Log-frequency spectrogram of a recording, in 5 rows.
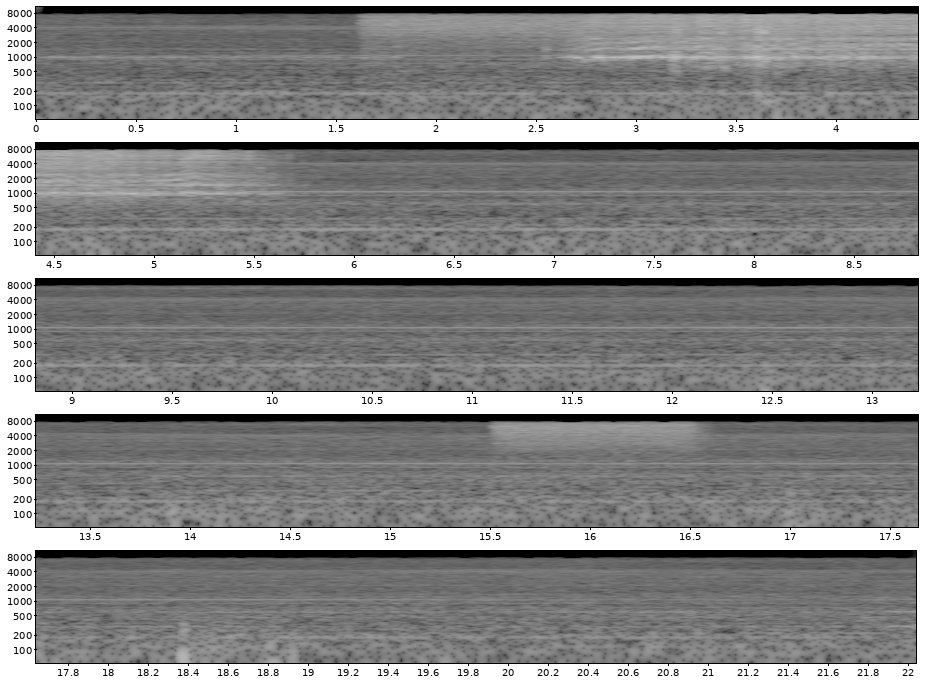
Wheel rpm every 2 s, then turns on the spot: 10, 100, 90, 0, 0, 0, 0, 0, 0, 0, 0.
0-2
